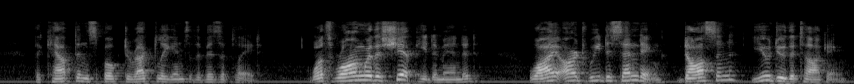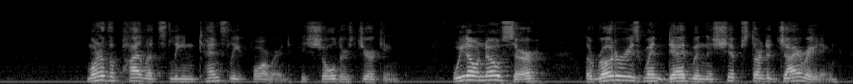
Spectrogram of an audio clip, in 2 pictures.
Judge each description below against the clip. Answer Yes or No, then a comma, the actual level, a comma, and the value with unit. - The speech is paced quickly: No, average, 160 wpm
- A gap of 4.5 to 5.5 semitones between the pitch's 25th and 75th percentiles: Yes, average, 5.1 semitones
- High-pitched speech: No, low, 135 Hz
